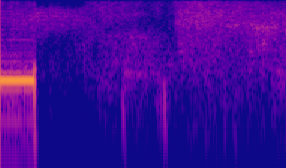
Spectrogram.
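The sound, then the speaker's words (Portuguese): A single loud, steady mid-pitched telephone busy-signal beep cuts off abruptly, followed by near silence, two soft low thumps and a faint hiss. “O telefone.”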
